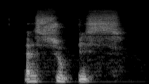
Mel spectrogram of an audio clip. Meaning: second-person singular present/imperfect subjunctive of assoupir
- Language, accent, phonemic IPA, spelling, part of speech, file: French, Canada, /a.su.pis/, assoupisses, verb, LL-Q150 (fra)-assoupisses.wav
